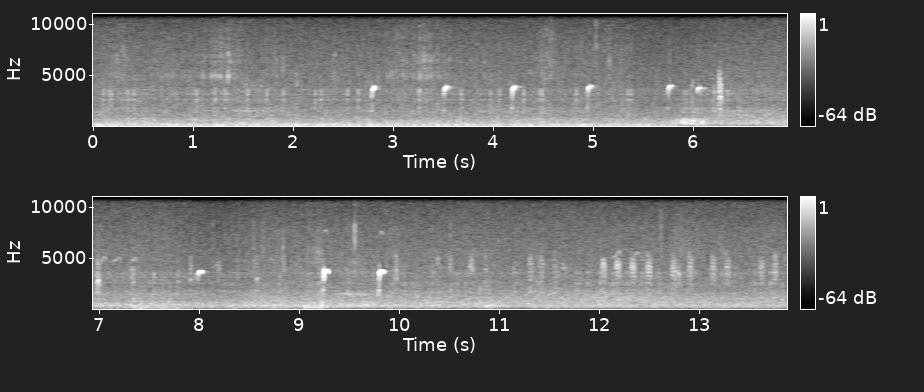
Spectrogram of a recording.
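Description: Short, sharp high-pitched animal chirps repeated about once every three-quarters of a second, two of them louder, then a quicker run of fainter chirps near the end, over a steady outdoor rushing noise.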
